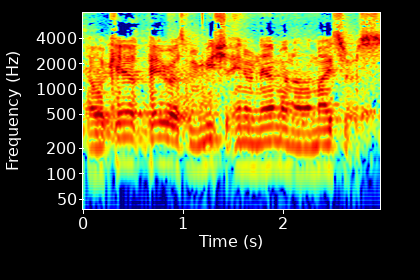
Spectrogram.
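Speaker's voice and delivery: ordinary talk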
